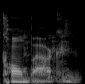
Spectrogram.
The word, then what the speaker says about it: Kalmbach: I would not know how to pronounce Kalmbach if I didn't know about the feed that is spelled the exact same way. – Oh, okay. – There's a chicken feed that's Kalmbach.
